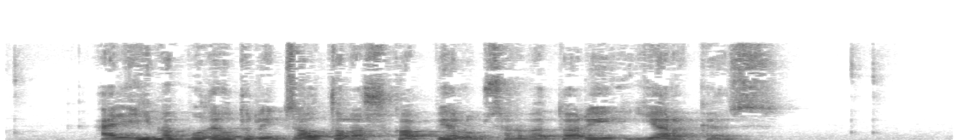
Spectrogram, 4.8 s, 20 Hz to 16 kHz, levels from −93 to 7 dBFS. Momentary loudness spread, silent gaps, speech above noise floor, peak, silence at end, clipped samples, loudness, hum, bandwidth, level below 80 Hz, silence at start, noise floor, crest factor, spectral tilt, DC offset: 11 LU; none; 41 dB; -8 dBFS; 0.9 s; under 0.1%; -24 LUFS; none; 11.5 kHz; -58 dBFS; 0.5 s; -64 dBFS; 18 dB; -5.5 dB/octave; under 0.1%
